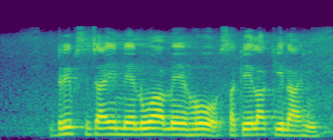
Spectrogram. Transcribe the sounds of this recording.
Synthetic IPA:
ɖɾipsət͡ʃaːineːnuamẽɦosəkeːlakinaːɦĩ

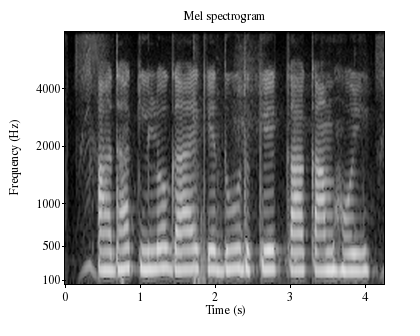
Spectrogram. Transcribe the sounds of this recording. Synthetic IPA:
aːd̪ʱakiːloɡaːeked̪uːd̪ʱkekakaːmɦoːi

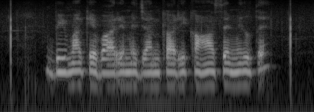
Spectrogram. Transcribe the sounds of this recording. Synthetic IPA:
biːmakebaːɾemẽd͡ʒaːnkaːɾikɐɦãsemɪlt̪ẽː

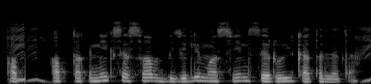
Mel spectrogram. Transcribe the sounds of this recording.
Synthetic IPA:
əbt̪əkniksesəbʱːid͡ʒliməsinseɾuikat̪əld͡ʒat̪a

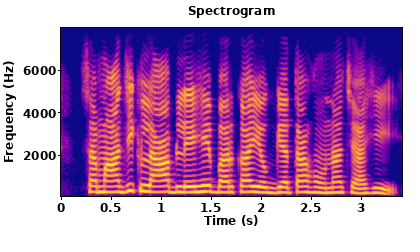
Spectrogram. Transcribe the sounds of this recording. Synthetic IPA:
səmaːd͡ʒɪklaːbleːɦebɐɾkajoːɡjət̪aɦoːnat͡ʃaːɦieː

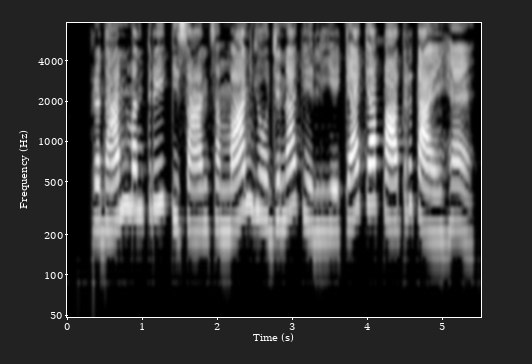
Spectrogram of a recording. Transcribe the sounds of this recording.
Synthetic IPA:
pɾɐd̪ʱaːnmə̃nt̪ɾikɪsaːnsɐmːaːnjoːd͡ʒnakeliekjaːkjaːpaːt̪ɾət̪aːeɦɛ̃ː

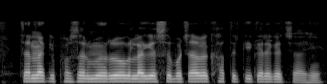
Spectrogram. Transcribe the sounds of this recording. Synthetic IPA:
t͡ʃanakipʰəsəlmẽɾoːɡləɡesebət͡ʃaːbekʰaːt̪ɪɾkikəɾeket͡ʃaːɦie

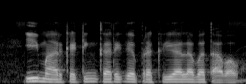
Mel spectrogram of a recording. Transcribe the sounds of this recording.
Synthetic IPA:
iːmaːɾkeːʈɪ̃ŋɡ̚kɐɾekepɾɐkɾijalabɐt̪aːʋa̰ʋ

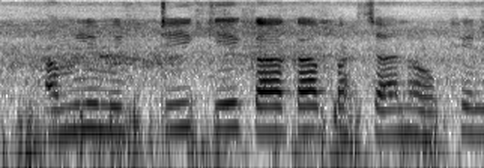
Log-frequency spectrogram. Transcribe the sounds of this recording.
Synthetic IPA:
əmlimɪʈikekakapəɦt͡ʃaːnɦoːkʰel

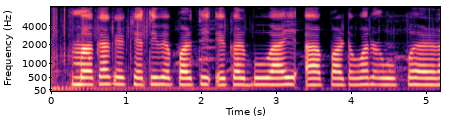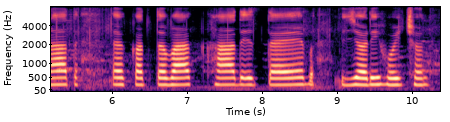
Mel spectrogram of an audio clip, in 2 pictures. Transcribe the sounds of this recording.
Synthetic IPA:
makakekʰet̪imepəɾt̪iʔekəɾbuaiapəʈwənupəɾat̪ | kət̪baad̪t̪əebd͡ʒəɾiɦojt͡ʃʰəl

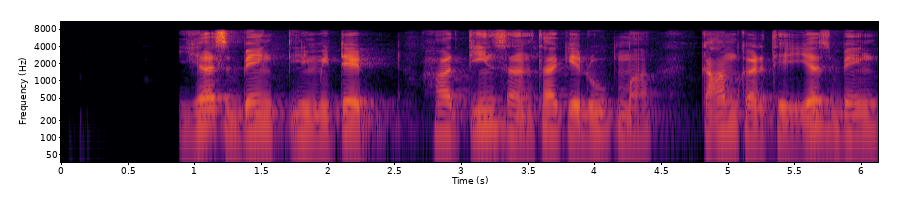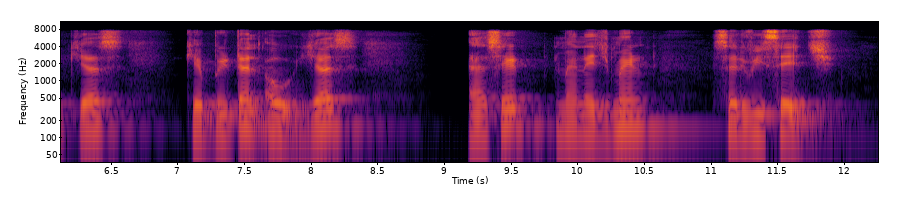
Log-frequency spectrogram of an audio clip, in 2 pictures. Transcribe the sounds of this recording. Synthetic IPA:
jəsbɛ̃ŋklimiʈeɖ | hãt̪iːnsə̃nst̪ʰakeɾuːpmã | kaːmkəɾt̪ʰejəs̬bẽŋkjəs | keːpiʈəlɐwjəs | ɛseʈ̚mɛned͡ʒmẽɳʈsəɾʋised͡ʒ

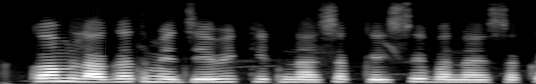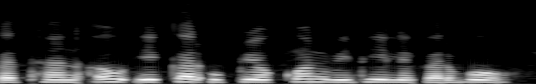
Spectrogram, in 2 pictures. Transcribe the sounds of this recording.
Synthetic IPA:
kəmlaːɡət̪mẽd͡ʒeːwikɪʈnaːʃəkːəɪsebənaːesəkət̪ɦənɐuʔeːkəɾʊpjoːɡ̚koːnʋɪd̪ʱileːkəɾboː

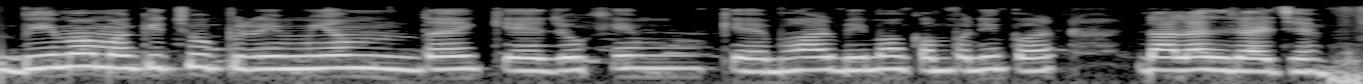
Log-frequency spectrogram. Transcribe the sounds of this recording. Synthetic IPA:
bimamekit͡ʃʰupɾimijəmd̪əjked͡ʒokʰimkebʱaɾbimakəmpənipəɾ | ɖaləld͡ʒajt͡ʃʰɛ

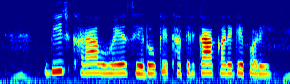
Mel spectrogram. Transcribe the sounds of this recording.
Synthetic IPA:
bit͡ʃkʰəɾabɦoeseɾokekʰat̪iɾkakəɾekepəɽi

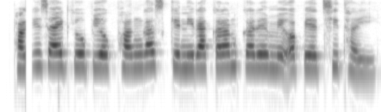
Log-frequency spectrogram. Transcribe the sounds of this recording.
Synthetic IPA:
pʰə̃ŋɡisajɖkeupjoɡ̚pʰəŋɡəskeniɾakəɾənkəɾemeəpet͡ʃʰit̪ʰɦəj

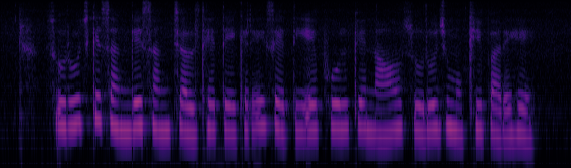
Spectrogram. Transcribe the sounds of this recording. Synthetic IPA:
sʊɾuːd͡ʒkesə̃ŋɡesə̃ŋɡt͡ʃəlt̪ʰet̪eːkʰɾeseːt̪iepʰuːlkenaːwsʊɾuːd͡ʒmʊkʰipɐɾeɦeː

